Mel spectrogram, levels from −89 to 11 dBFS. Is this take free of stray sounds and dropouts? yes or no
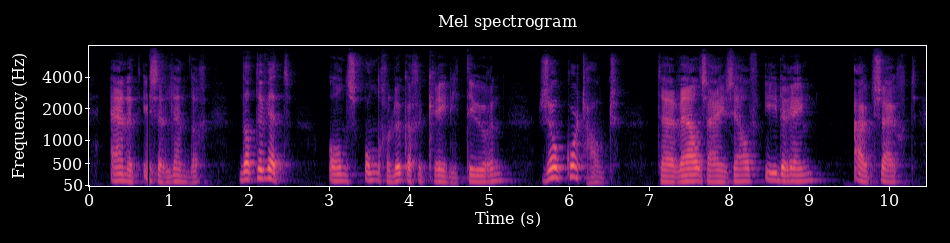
no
